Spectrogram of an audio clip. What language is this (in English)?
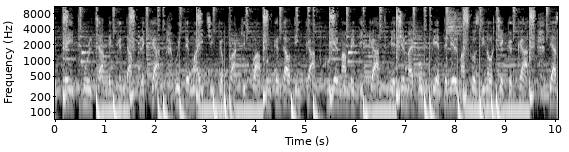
Romanian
